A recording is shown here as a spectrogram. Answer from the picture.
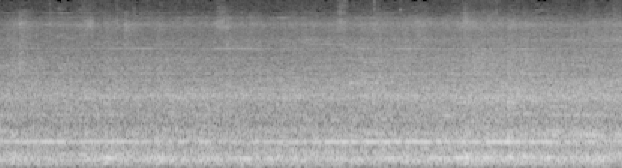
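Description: Electric passenger train running, a steady rumble of wheels on rail with a faint constant whine over it, heard from on board as the train moves off along the platform.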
